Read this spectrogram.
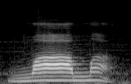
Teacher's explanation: the sound of first vowel a is higher, whereas the sound of second a is lower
